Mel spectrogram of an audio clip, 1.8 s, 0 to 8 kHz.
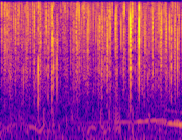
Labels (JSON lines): {"label": "biophony, cascading saw", "recorder": "SoundTrap 600 or HydroMoth"}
